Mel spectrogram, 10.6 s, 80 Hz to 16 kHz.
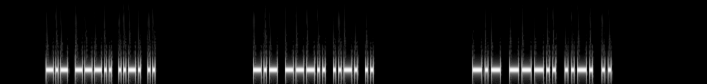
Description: Morse code, heard as a keyed tone, about 31 wpm, 700 Hz. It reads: K8FI K8FI K8FI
